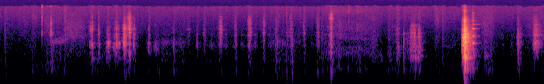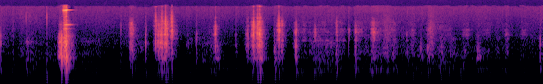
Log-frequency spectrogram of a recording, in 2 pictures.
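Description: Metal parts clink and knock against a metal housing.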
